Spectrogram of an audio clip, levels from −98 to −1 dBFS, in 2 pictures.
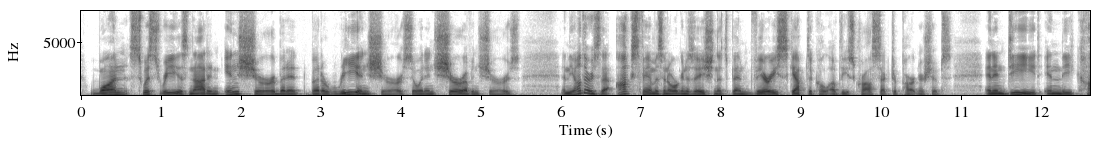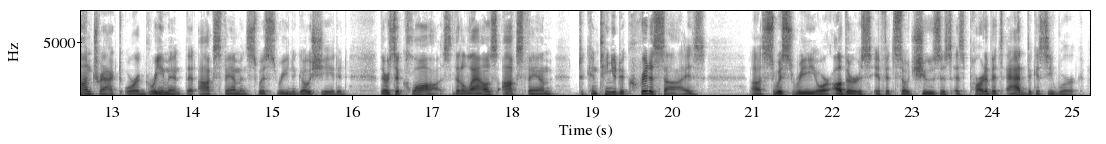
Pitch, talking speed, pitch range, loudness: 115 Hz, 165 wpm, 100-135 Hz, -26 LUFS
